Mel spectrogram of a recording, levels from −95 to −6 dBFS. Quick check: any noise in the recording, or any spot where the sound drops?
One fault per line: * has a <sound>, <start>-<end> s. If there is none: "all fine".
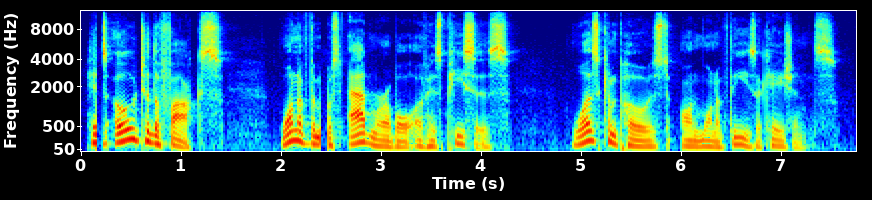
* has a dropout, 0.2-0.2 s
* has a dropout, 2.4-2.5 s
